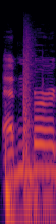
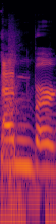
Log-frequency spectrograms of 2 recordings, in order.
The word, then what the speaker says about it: Edinburgh: My brother was just telling me there's like more syllables than you think. It's not spelled borough, it's b u r g h.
